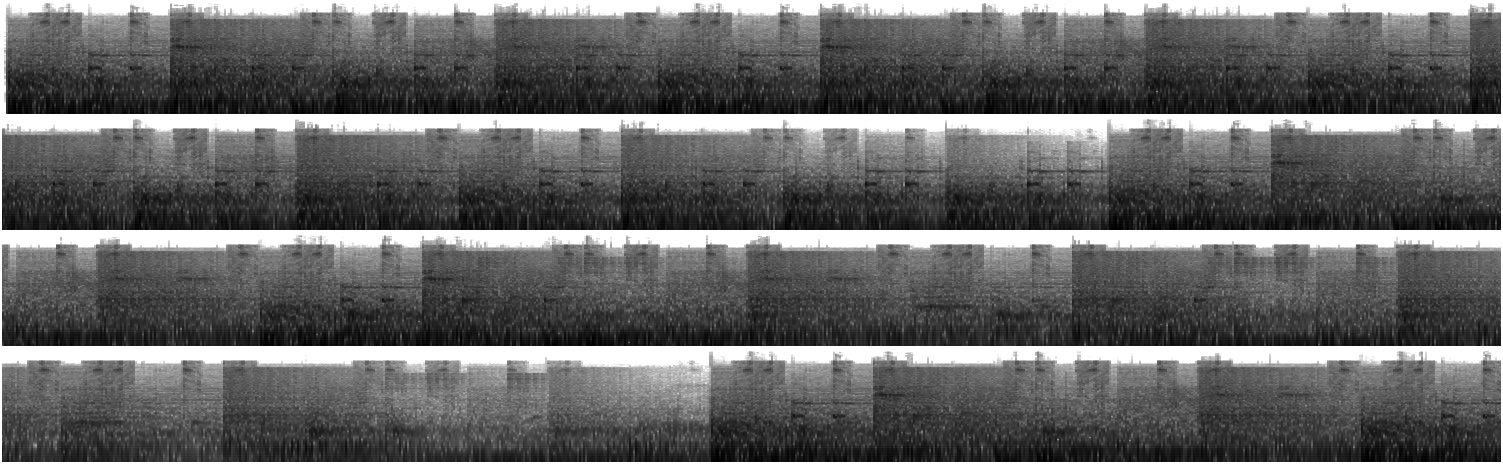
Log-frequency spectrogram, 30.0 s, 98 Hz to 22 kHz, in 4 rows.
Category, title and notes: Music > Multiple instruments
Short Track #4031 (Industraumatic)
Industrial, Sci-fi, Ambient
